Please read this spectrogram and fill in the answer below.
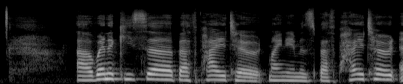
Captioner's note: speaking foreign language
